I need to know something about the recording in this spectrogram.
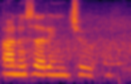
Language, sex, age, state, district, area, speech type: Telugu, female, 45-60, Andhra Pradesh, Konaseema, rural, read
